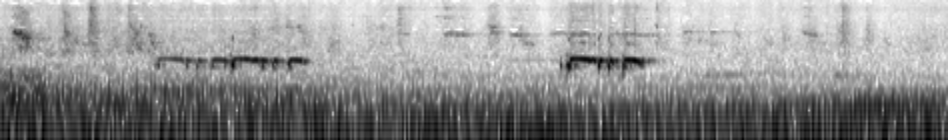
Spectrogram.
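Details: Local zebra dove (perkutut) song meant to prompt other doves to sing: a longer stuttering trilled coo, then a shorter one about three seconds later, over continuous low-pitched background noise.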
